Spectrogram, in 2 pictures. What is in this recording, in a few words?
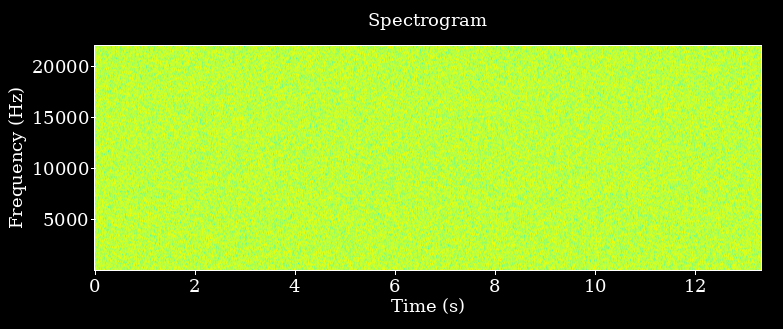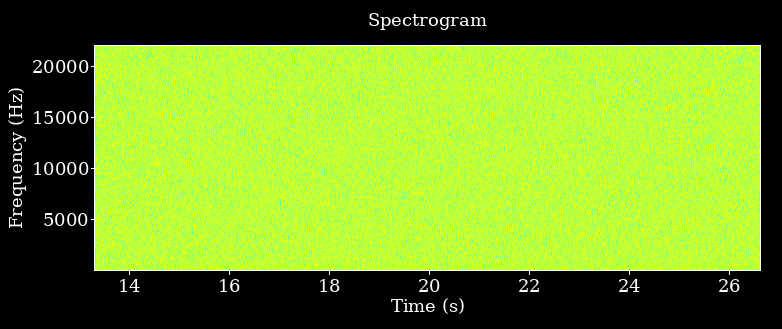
whitenoise left; test signals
